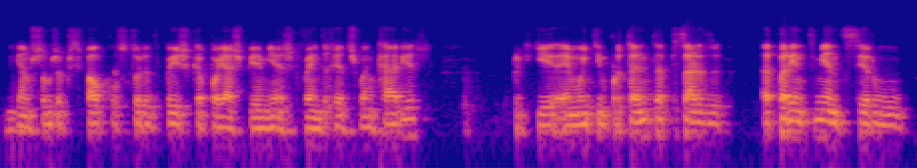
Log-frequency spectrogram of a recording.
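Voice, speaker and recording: A man with a European Portuguese accent, a consultant answering webinar questions in a halting, explanatory way, often repeating words. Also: deep voice, a bit bright. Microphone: video call. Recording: dull lo-fi webinar audio.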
